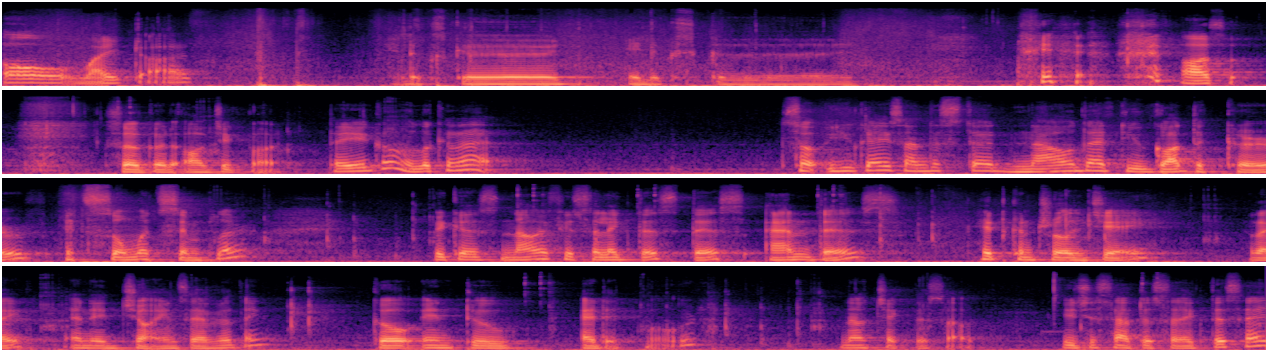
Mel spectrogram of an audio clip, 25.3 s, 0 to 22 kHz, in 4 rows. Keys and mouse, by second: 5.6 Tab, 7.7 middle drag, 8.7-9.7 middle drag, 14.4 shift+middle click, 15.8 shift+click, 16.7 shift+click, 17.9 ctrl+j, 20.4 Tab, 22.7 middle click.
